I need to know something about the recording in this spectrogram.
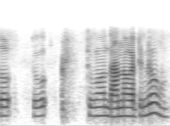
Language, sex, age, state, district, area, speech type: Odia, male, 18-30, Odisha, Puri, urban, conversation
